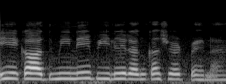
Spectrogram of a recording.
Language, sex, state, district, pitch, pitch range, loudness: Hindi, female, Uttar Pradesh, Gorakhpur, 255 Hz, 240-265 Hz, -20 LUFS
